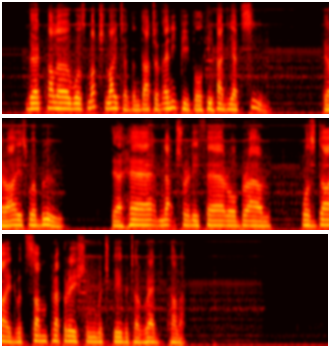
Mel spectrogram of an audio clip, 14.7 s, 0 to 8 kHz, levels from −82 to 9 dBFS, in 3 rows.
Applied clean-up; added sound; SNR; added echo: neural separator model SepFormer DNS4.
